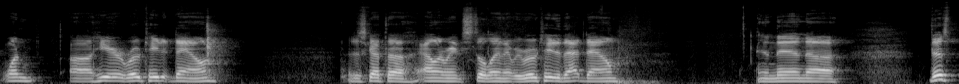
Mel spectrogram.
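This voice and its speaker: A man's voice: on the high side, fairly bright tone. A man talking casually while working on a motorcycle, explaining each step in a plainspoken, wry and slightly exasperated way. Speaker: home mechanic. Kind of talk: casual how-to commentary. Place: backyard garage workspace.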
